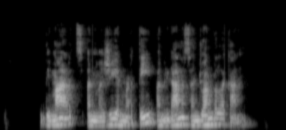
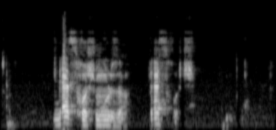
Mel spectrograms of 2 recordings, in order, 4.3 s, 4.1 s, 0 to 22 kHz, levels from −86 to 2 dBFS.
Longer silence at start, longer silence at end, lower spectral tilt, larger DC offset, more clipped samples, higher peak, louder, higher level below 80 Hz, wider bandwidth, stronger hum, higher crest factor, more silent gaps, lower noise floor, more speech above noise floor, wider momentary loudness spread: first, 0.6 s vs 0.1 s; second, 0.6 s vs 1.25 s; first, -6 dB/octave vs -3.5 dB/octave; neither; neither; second, -8 dBFS vs 0 dBFS; second, -29 LUFS vs -20 LUFS; about the same, -66 dBFS vs -64 dBFS; second, 11.5 kHz vs 13.5 kHz; neither; about the same, 22 dB vs 22 dB; neither; first, -86 dBFS vs -67 dBFS; first, 58 dB vs 47 dB; second, 10 LU vs 17 LU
